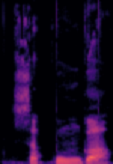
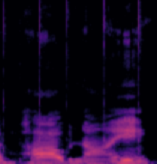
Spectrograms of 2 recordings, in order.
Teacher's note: उच्चारण में वायु अन्य स्वरों की तरह बिना किसी अवरोध के मुख और नाक दोनों से बाहर निकलती है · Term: अनुनासिक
